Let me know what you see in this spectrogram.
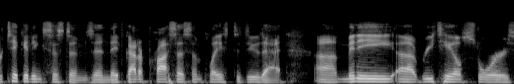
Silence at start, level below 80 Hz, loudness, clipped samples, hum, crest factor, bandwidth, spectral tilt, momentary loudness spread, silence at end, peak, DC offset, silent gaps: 0 s; -52 dBFS; -21 LUFS; under 0.1%; none; 20 dB; 8 kHz; -5.5 dB/octave; 9 LU; 0 s; -2 dBFS; under 0.1%; none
